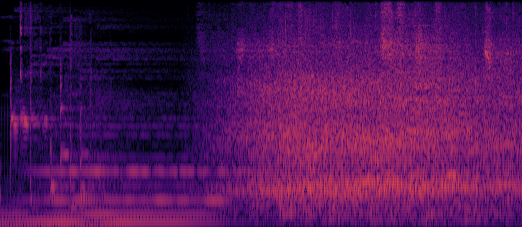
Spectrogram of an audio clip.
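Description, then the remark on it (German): A sustained electronic tone fades out, giving way to the dense, steady roar of a large stadium crowd, many voices blending into a loud, continuous murmur. “So, Freunde, so klingt das schon mal so ein bisschen hier im Stadion.”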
